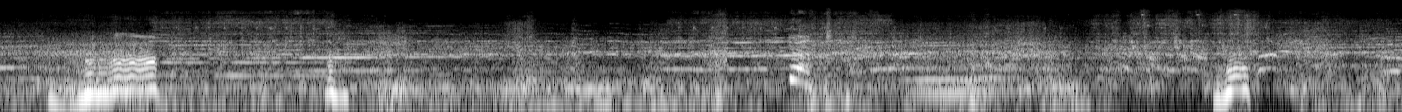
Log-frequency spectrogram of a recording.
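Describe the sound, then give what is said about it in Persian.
Race cars roar past again and again on the final lap of a race, their engines whining up and down in pitch as they speed by, loud and continuous, with a dense mix of crowd-like noise and voices underneath. “میریم سراغ دور آخر. تو با بین ماشینا سفت میگیره و داره میره به سمت فیروزی و پشت سرش گانی با فاصله کمی تعقیبش میکنه.”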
